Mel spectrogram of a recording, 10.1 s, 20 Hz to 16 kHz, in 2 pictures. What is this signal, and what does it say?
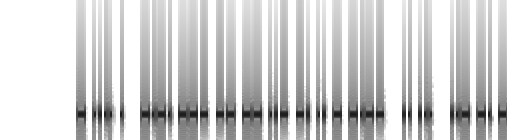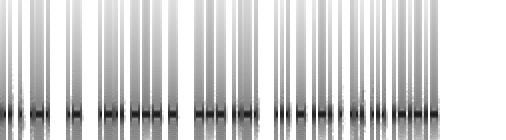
Morse code, heard as a keyed tone, about 41 wpm, 700 Hz. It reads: THE COMMUNITY IS UNDER A LOT OF STRESS.
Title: Sentences from Top 1000 Words - Review Part 6 - 45wpm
